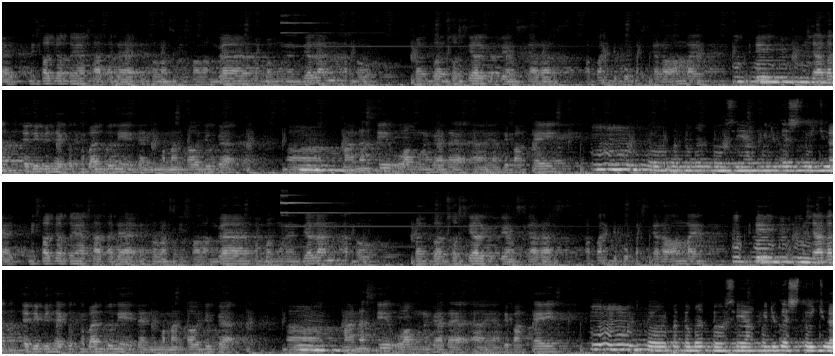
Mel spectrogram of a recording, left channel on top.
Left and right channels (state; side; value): normal; both; correlation 0.52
